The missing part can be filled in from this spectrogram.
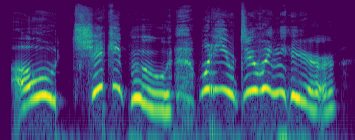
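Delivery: excited, delighted swooping squeal, very high and very loud. A woman spots the narrator unexpectedly and jogs over to hug them, squealing with delight. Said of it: "squealed as she gave me a hug".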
